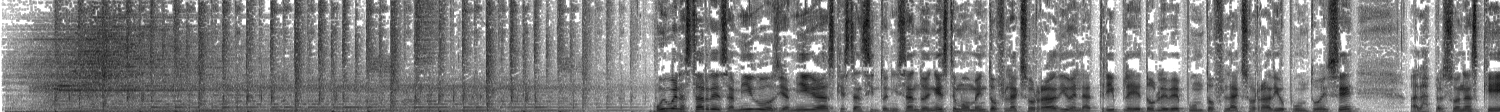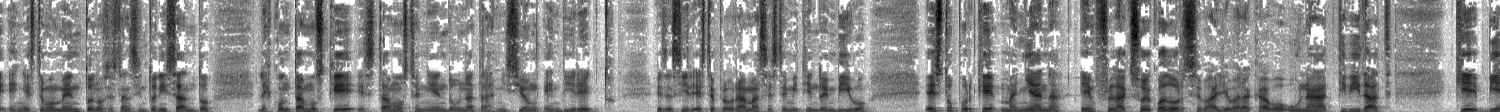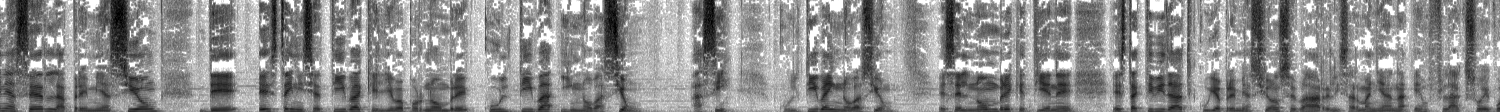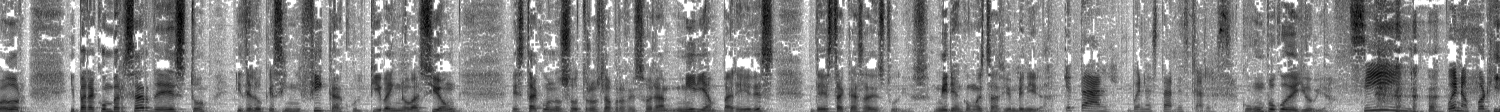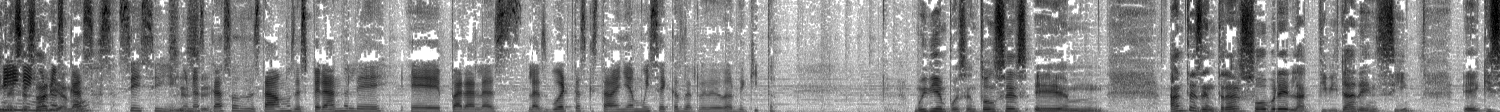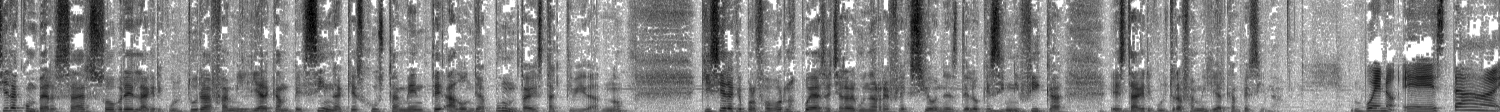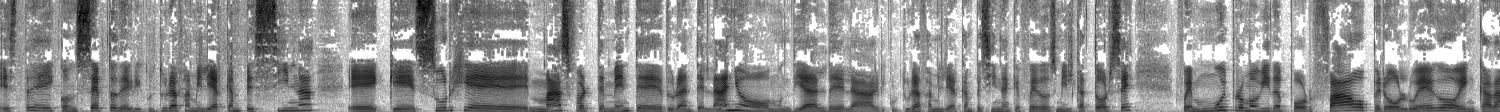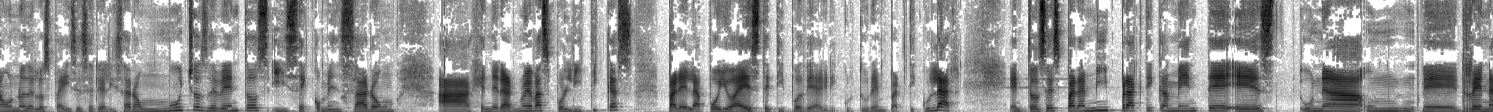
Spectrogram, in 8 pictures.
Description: estuvimos en los estudios de FLACSO Radio para conversar sobre la agricultura familiar campesina, a propósito del concurso que llevó el nombre CULTIVAINNOVACION.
